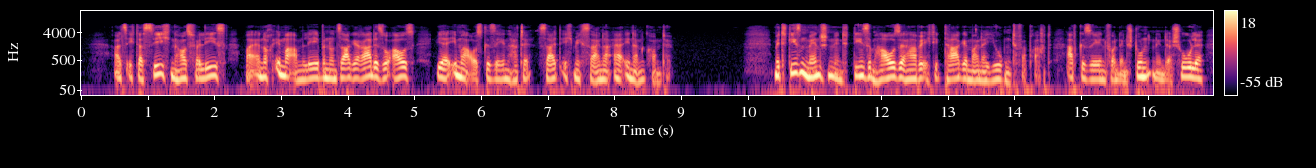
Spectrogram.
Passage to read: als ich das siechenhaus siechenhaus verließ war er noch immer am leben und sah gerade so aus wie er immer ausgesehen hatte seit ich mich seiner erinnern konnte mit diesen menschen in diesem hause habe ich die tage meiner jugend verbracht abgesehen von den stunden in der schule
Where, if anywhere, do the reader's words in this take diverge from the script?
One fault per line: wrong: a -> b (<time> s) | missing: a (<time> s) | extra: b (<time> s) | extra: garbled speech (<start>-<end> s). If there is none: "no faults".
missing: siechenhaus (1.6 s)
